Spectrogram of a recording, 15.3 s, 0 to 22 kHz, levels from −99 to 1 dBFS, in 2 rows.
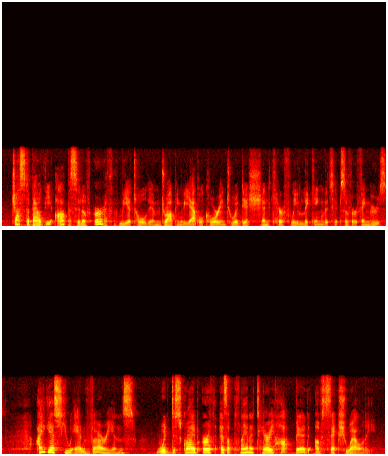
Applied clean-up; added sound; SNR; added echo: none; none; none; none.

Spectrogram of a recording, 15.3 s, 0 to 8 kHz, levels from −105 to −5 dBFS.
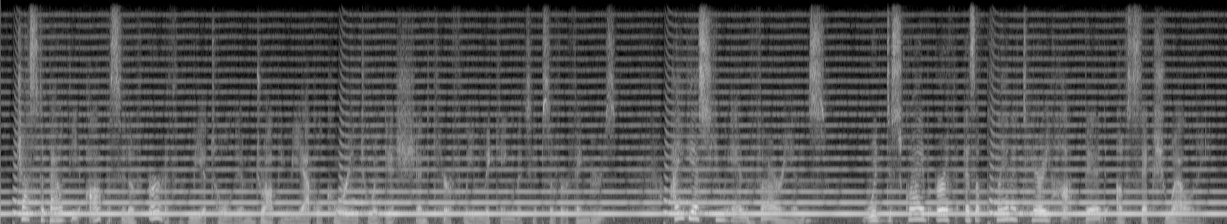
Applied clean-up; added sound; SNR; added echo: none; Brass instrument; -4 dB; none.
